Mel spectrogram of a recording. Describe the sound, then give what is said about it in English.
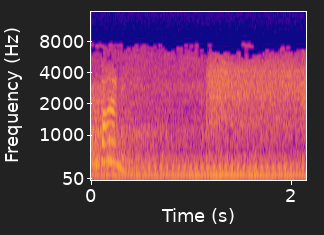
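A car with a flat tire, heard as a steady low engine hum with a strong droning tone that runs through the whole stretch. A brief voice sounds at the very start. “Sounds like he's got a flat tire.”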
